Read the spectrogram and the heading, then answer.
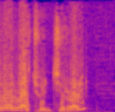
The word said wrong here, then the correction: Crunchyroll: Crunchyroll. Exacto, Crunchyroll.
